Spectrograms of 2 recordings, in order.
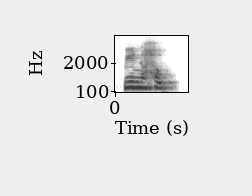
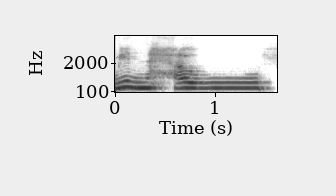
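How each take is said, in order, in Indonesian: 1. Huruf f akhir terpotong, bunyinya keras. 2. Huruf f akhir lembut, melepaskan udara. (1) "dia macam dia tutup mulut tu... Dia dah sangkut, dia dah tertutup" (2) "so kita kena bunyikan min khawf"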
